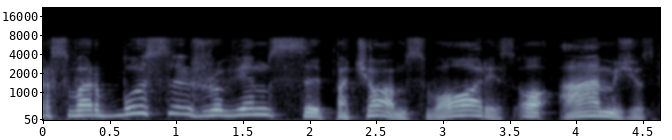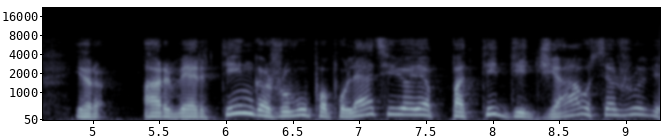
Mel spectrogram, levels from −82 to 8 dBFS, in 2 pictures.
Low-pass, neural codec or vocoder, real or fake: 7.2 kHz; none; real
